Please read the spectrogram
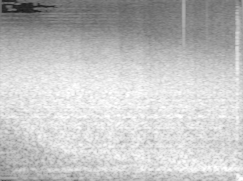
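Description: A rushing whoosh sound effect that grows steadily louder and spreads lower in pitch as it swells.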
